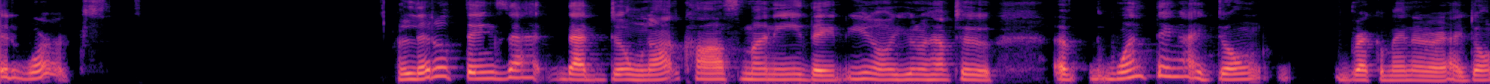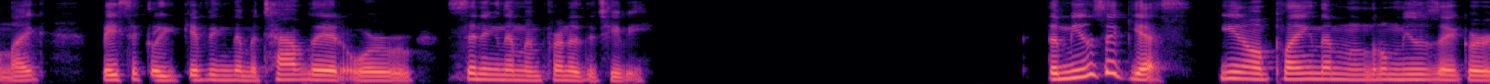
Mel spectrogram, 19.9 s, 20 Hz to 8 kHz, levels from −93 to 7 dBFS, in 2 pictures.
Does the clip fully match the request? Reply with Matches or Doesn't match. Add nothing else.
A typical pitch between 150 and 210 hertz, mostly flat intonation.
Doesn't match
